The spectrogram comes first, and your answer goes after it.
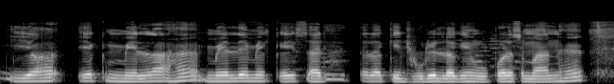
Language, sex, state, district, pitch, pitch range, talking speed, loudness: Hindi, male, Bihar, Patna, 145 Hz, 135-155 Hz, 145 wpm, -17 LUFS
